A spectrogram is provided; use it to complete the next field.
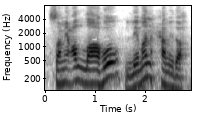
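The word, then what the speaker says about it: سمع الله لمن حمده: عام طور پر لوگوں کو دیکھا گیا سمع اللہ لمن حمدہ یہ پڑھتے ہیں، اس کو ہو لمن نہیں ہے، سمع اللہ لمن حمدہ.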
